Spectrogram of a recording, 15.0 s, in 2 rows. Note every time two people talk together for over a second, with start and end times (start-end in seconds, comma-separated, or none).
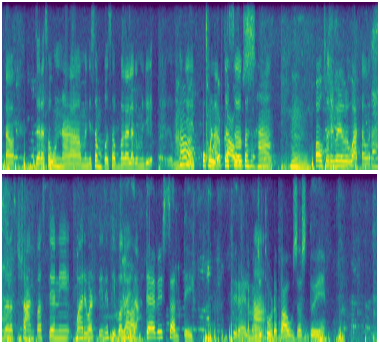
3.4-5.1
